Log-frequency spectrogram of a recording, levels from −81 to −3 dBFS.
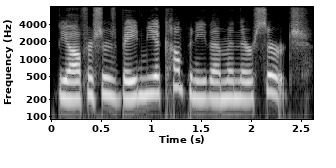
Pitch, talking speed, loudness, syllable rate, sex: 220 Hz, 205 wpm, -17 LUFS, 5.7 syllables/s, female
